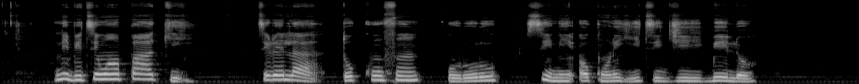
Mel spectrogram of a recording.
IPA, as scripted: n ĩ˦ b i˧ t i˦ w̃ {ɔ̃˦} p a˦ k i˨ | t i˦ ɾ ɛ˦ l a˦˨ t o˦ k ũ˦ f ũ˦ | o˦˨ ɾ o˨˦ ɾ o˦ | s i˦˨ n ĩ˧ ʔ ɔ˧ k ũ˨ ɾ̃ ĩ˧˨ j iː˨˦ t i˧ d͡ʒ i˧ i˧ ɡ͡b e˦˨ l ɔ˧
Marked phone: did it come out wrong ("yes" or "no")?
no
